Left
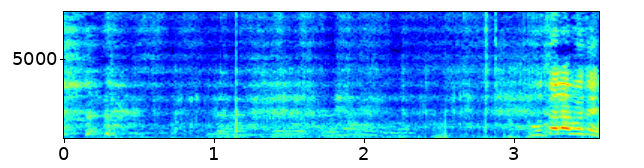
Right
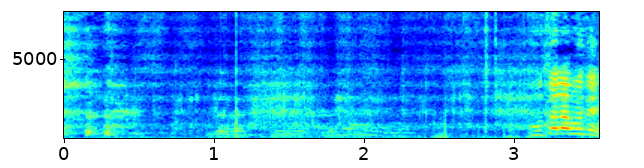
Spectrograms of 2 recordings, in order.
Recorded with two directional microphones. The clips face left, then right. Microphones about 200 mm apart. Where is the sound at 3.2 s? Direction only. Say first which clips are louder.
Left 2 dB; 20° left (ahead or behind).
